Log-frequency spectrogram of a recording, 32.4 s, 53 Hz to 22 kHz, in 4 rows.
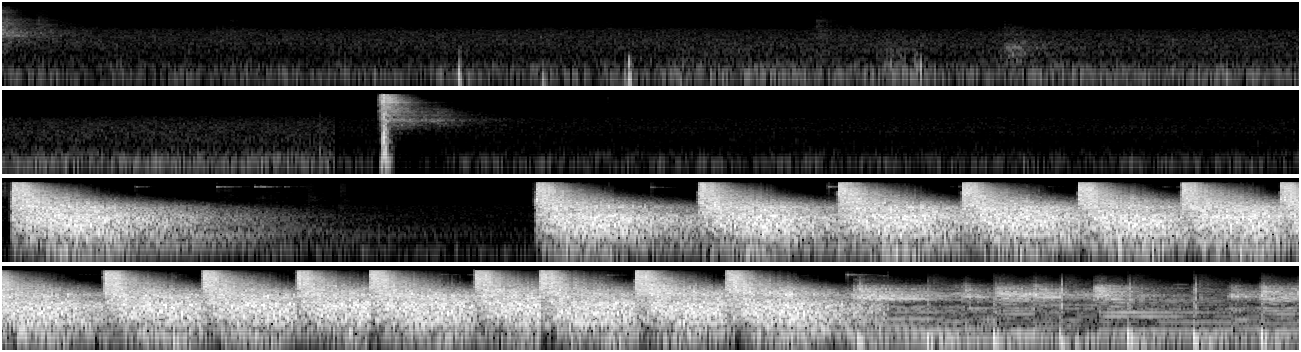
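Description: A Beretta 92FS 9mm pistol firing in an indoor range. There is a sharp crack about a third of the way in, then a single shot with a long echoing tail past the halfway point. For the last ten seconds comes a rapid string of shots, about two a second.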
